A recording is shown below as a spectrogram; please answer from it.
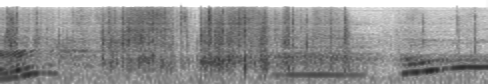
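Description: Paper bag crinkling and rustling as it is handled and a small stack of cards is slid out of it.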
